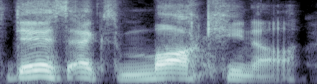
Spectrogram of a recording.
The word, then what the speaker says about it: deus ex machina: It's Deus Ex Machina. There's a K sound in the Machina. It's a CH, but it makes a K.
